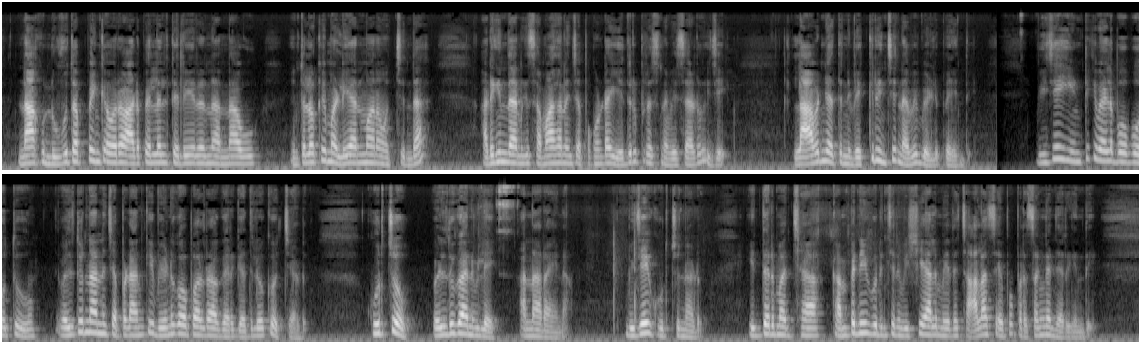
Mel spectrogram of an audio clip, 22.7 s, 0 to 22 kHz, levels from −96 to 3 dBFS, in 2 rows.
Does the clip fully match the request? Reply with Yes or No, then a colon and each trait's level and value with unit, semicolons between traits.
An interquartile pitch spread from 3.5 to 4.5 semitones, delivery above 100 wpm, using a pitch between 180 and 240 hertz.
Yes: average, 3.8 semitones; fast, 125 wpm; medium, 185 Hz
